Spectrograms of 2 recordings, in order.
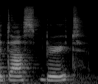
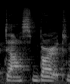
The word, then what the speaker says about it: Das Boot: Yeah, and it's also not pronounced like boat as you would in English, no. – But it's closer to English boat than it is to boot, if that makes sense.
